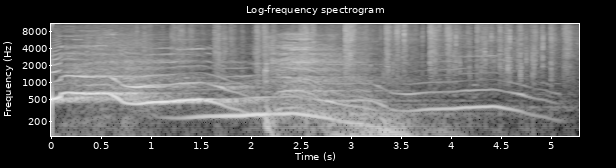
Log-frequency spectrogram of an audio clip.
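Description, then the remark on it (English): A pack of wolves, led by a huge black wolf, howls to the sky together in a loud, overlapping chorus: long sustained calls that rise and fall in pitch, holding steady before tapering off near the end, with no talking. “And then the wolf howls to the sky and the whole pack starts to run ahead, leaving you behind quickly.”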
